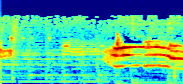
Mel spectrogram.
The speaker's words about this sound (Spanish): Ay, esa es mi gata. Ay, Perdón.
